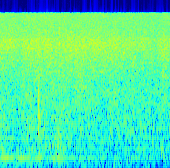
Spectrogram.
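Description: A pause in a man's speech: faint, steady hiss of room tone, with the tail of his last word fading away at the start and a small click about half a second in.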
